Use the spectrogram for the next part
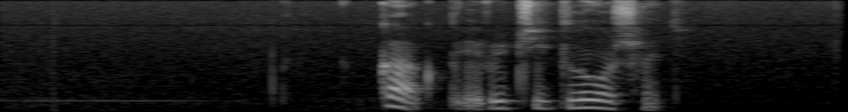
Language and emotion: Russian, sad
